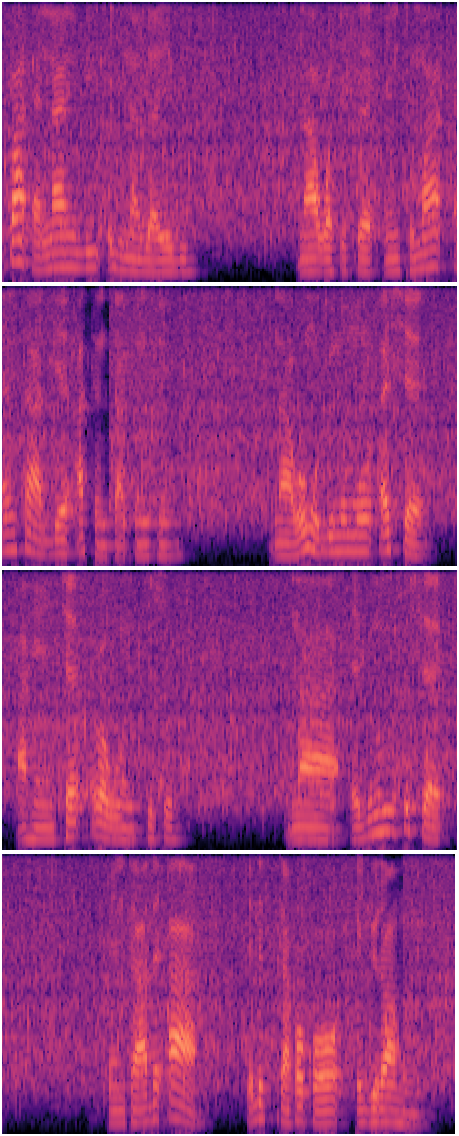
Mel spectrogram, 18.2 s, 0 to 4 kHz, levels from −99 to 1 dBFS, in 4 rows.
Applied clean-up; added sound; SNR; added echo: none; Stream; 10 dB; none.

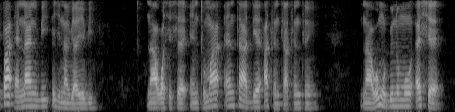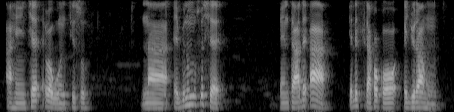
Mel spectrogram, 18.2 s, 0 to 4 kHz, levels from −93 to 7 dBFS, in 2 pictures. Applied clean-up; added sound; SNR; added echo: none; none; none; none.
